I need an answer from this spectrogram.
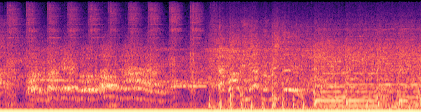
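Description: Concert crowd cheers, whistles and applause, spliced from live shows, are overdubbed onto a rock track: a loud, continuous crowd roar with yells throughout, with the music's tones joining in the second half.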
